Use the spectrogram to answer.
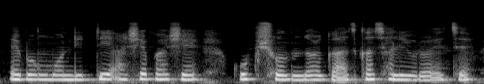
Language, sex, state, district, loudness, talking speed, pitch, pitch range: Bengali, female, Assam, Hailakandi, -14 LUFS, 85 wpm, 225 Hz, 215-235 Hz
